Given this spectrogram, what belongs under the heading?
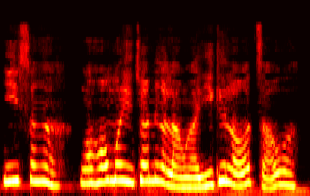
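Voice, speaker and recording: A woman's voice: high voice, lively intonation, fast, mellow, soft background music, voice pushed up. A woman voicing a brash, hot-tempered young daughter in an audio story, blunt and slangy, with a Hong Kong Cantonese accent. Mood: agitated questioning.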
